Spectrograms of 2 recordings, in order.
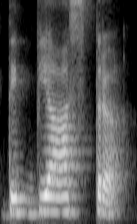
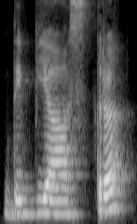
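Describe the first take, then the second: The two takes are said the same way.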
